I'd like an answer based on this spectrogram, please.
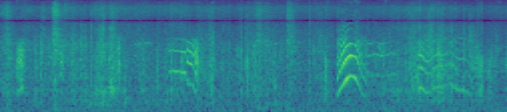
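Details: Whimpering from Bichon Frisé puppies in a litter: faint scattered squeaks under steady hiss, then one louder, sharply rising and falling squeal past the middle, followed by softer wavering cries.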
